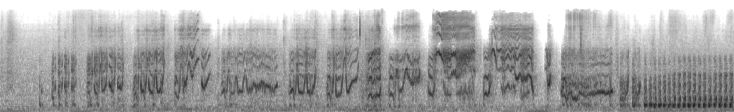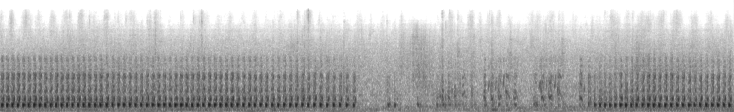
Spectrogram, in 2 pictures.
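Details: Pet guinea pig calling out to be stroked, excited and squirming; a series of sharp squeaks and chirps first, then a long, loud, steady pulsed purring buzz that breaks off briefly and resumes near the end.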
